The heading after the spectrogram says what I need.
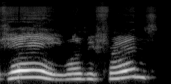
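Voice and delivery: high, eager cat voice; friendly cat. Retold or imitated. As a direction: playfully imitate a sociable cat making friends. Voices friendly cat greeting newcomer.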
